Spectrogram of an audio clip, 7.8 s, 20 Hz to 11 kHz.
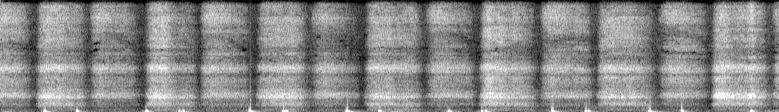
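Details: Heartbeat with breath sounds from a girl's chest: paired heart thumps at about 60 a minute over soft breath noise.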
